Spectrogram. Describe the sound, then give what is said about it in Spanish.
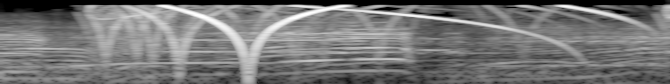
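A mother cow bellows loudly for her weaned calf, long drawn-out moos rising and falling in pitch and overlapping one another, filling the whole stretch with no voices. “Es el reclamo de la madre.”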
